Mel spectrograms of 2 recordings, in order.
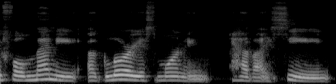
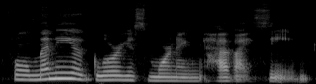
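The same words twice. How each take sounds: First: "many a" said as three full syllables; extra syllable kept. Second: "many a" slurred into a single syllable; elided many a. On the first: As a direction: give "many a" every syllable, not elided. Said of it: "You could do". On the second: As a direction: say "Full many a" with many a run together as one beat. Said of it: "I'm turning the second syllable of many". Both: Shown as a demonstration.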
